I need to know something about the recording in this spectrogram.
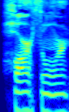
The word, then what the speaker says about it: Hawthorne: in the city uh Hawthorne hathorne if you don't have somebody friend say hathorne that's how you say it in um in the you know ebonics or whatever you want to call it cousin live in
